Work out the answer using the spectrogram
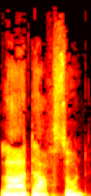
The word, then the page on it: la'taqsun: Mi'gmaq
